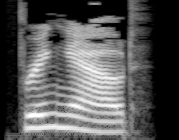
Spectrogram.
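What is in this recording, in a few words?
"bring out", British English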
